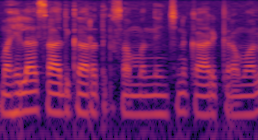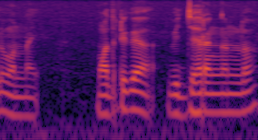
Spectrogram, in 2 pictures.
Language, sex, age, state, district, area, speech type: Telugu, male, 30-45, Andhra Pradesh, East Godavari, rural, spontaneous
